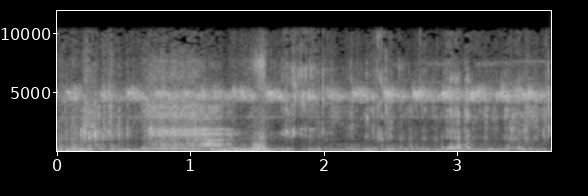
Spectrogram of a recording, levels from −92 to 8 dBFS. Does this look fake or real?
real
